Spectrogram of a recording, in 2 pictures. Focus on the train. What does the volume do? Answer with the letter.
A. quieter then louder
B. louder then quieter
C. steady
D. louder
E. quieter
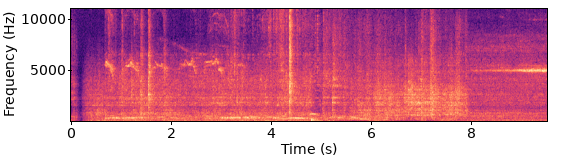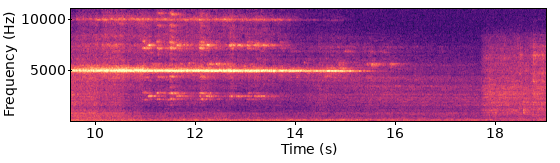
E.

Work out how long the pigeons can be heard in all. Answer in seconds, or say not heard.
7 s.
